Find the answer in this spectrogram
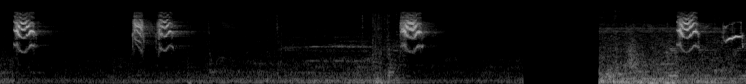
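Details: Female double-collared seedeater calling to stimulate males, used by breeders to rouse cold males: sharp, high chirped notes with a downward tail, given singly and in pairs at irregular intervals with quiet gaps between.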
